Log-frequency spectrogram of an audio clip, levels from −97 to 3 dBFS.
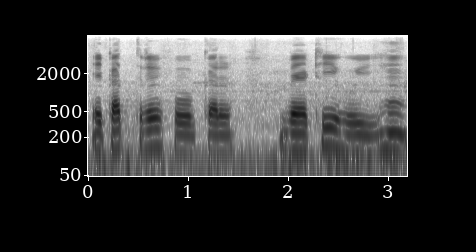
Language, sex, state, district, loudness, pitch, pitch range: Hindi, male, Madhya Pradesh, Bhopal, -18 LUFS, 110 Hz, 105-120 Hz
